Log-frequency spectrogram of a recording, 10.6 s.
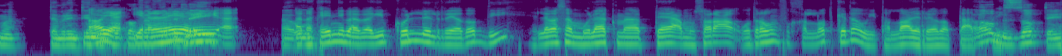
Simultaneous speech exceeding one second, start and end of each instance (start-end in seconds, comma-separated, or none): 0.9-2.2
